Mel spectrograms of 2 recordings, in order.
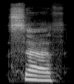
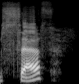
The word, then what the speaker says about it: Set: They either call him Seth for in Greek, or Set, or I can't pronounce that. I know it says it, but there's either Set or Seth, depending on where you're reading.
